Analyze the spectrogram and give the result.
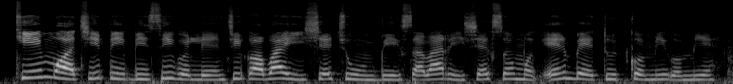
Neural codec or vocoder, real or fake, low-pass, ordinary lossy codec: codec, 44.1 kHz, 7.8 kbps, Pupu-Codec; fake; none; none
